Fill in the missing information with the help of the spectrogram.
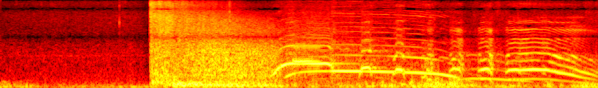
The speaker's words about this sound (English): oxidizer and some aluminum powder, and when you hit it with a high-velocity bullet, it explodes with a loud boom and a large cloud of smoke. Legally, it can only be sold in one-pound increments, and even this small amount makes a nice big explosion.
